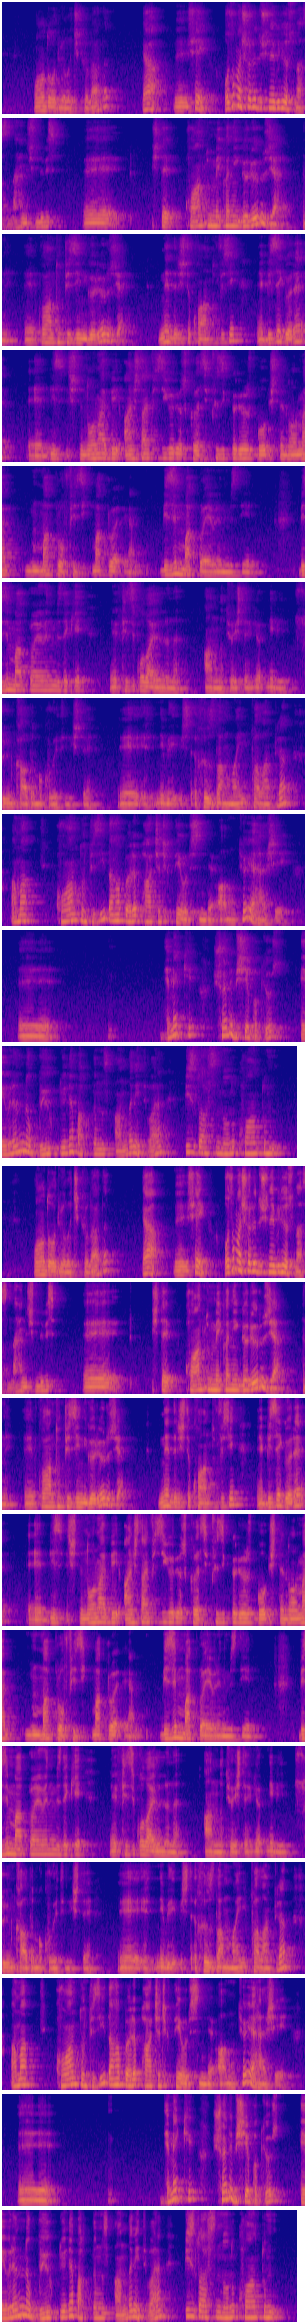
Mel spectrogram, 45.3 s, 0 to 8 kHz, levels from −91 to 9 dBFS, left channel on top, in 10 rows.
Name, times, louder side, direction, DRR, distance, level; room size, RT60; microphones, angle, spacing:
voice 1, 0.5-1.6 2.1-3.0 3.3-5.3 5.8-6.3 6.8-8.8 9.1-10.9 11.4-12.6 12.9-13.6 14.0-20.3 20.6-22.0 22.3-23.9 24.3-25.4 25.8-28.6 29.0-31.6 32.0-32.2 32.6-36.1 36.6-37.1 38.7-40.5 40.8-43.3 43.7-45.0, right 3 dB, 85° right, 8 dB, 0.9 m, -31 dB
10.5 x 4.0 x 7.5 m, 0.62 s
head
